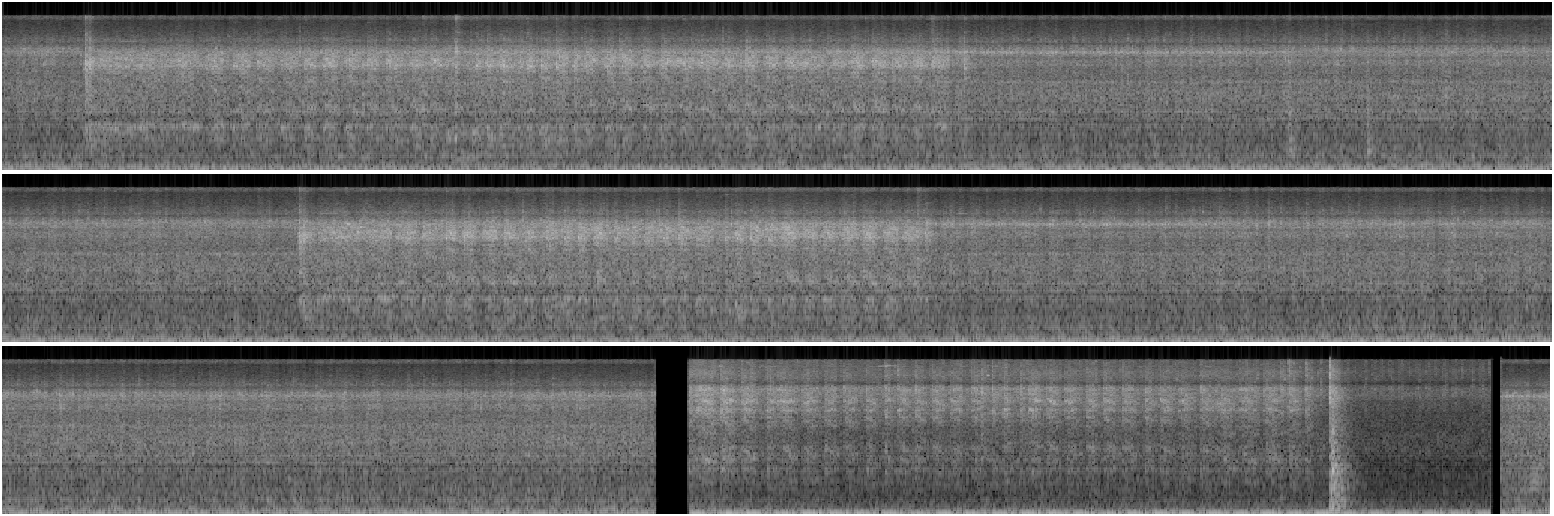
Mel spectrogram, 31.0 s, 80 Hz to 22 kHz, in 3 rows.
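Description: Chevrolet 6.0 LQ4 V8 with a Stage 3 cam running at idle, a steady low engine pulse. Just after 25 s the sound cuts to a louder, deeper take of the same engine.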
